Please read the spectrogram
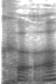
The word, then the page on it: ke3: mandarin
